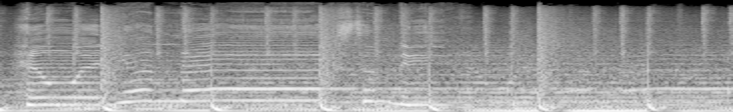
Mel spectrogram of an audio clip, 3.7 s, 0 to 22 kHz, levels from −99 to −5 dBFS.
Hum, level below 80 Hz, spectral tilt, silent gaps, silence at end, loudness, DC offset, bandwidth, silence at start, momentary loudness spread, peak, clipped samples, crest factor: none; -18 dBFS; -4.5 dB/octave; none; 0 s; -12 LUFS; under 0.1%; 19.5 kHz; 0 s; 3 LU; 0 dBFS; under 0.1%; 12 dB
